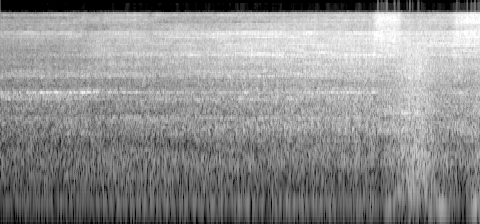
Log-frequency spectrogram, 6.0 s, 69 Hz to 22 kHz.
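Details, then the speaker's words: 1965 Mustang 289 V8 after installing a new two-barrel carburetor, running slightly rich: steady, even idle with smooth exhaust hiss, no knocks or misses; normal idle, runs far better than before. "man it runs way better than it used to holy crap what a difference that makes"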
